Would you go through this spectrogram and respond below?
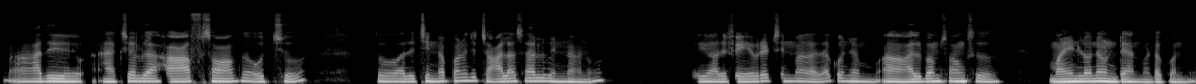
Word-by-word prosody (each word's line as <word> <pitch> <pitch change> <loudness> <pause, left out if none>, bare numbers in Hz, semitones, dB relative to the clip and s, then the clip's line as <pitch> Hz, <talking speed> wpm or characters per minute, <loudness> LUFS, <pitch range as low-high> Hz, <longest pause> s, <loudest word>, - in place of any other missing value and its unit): ఆ! - - -4 0.2
అది 135 +1 +3 0.5
యాక్చువల్‌గా 140 +3 0
హాఫ్ 130 +2 0
సాంగ్ 140 +2 +1 0.2
ఒచ్చు 130 +2 -3 0.9
సో, 140 - -1 0.2
అది 130 +1 0
చిన్నప్పటి 145 +3 0
నుంచి 165 0 -1
చాలా 130 +1 0
సార్లు 150 0 0
విన్నాను. 125 -2 0 1.1
ఇగ 130 - 0
అది 125 - 0
ఫేవరేట్ 130 +4 -1
సినిమా 140 -1 -3
గదా 120 +4 -4
కొంచెం 140 -2 0 0.3
ఆ - - +4 0.2
ఆల్బమ్ 135 +3 +2
సాంగ్స్ 140 0 +2 0.8
మైండ్‌లోనే 135 +3 +5
ఉంటాయనమాట 120 -3 +1
కొన్ని. 110 +3 -2
130 Hz, 125 wpm, -22 LUFS, 125-140 Hz, 1.1 s, మైండ్‌లోనే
